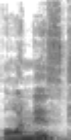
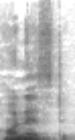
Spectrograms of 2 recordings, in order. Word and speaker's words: honest: He is an honest man. We never speak honest. Honest. H is silent and we are using the article N before the word honest.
